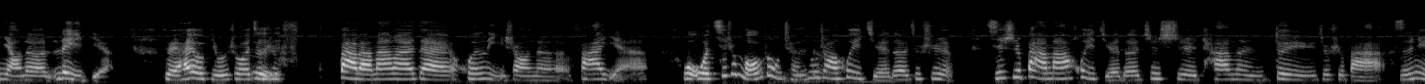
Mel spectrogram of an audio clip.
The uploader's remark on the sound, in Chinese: 这期节目因为网络连线有杂音。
